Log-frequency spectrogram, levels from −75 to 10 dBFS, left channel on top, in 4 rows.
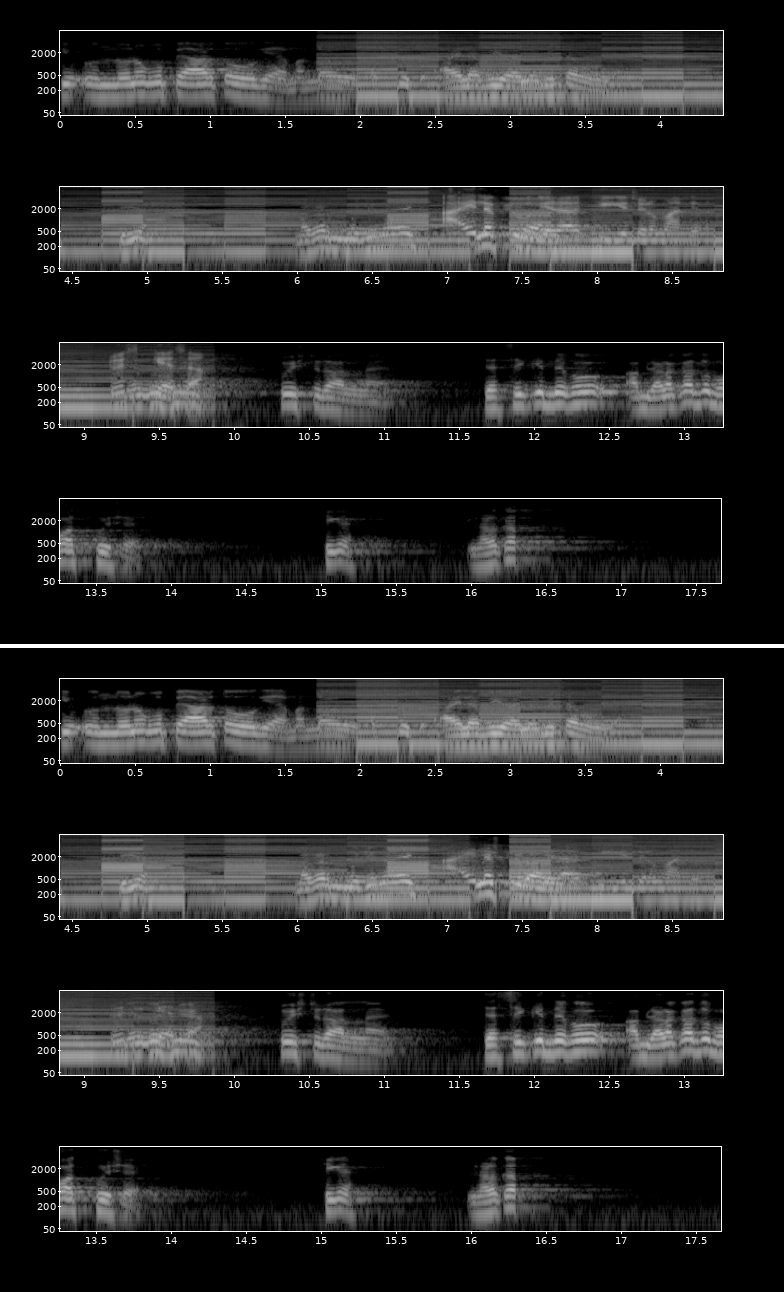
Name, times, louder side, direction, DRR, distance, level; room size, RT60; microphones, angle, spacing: voice 1, 0.0-3.8 4.8-5.0 6.0-6.8 7.2-8.1 9.3-9.8 10.3-11.1 11.7-13.8 15.0-15.2 16.0-16.3, right 3 dB, 85° right, 16 dB, 0.9 m, -25 dB
sound 1, 1.7-9.9, right 2 dB, 20° right, 0.7 m, -28 dB
voice 2, 7.0-8.8 9.2-9.8, left 4 dB, 65° left, 15 dB, 1.0 m, -27 dB
26.5 x 15.0 x 9.8 m, 1.2 s
head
